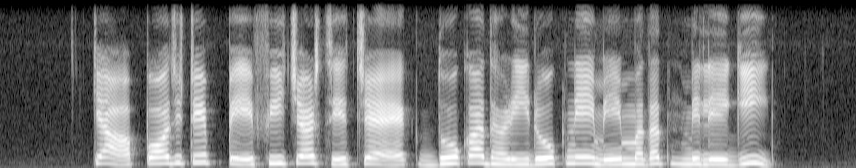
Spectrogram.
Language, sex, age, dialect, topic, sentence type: Hindi, female, 60-100, Awadhi Bundeli, banking, statement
